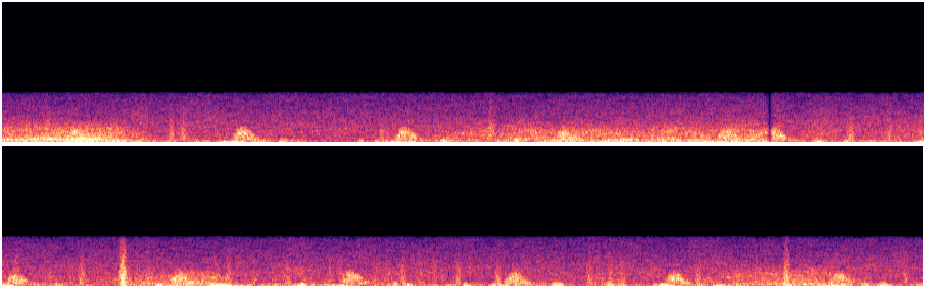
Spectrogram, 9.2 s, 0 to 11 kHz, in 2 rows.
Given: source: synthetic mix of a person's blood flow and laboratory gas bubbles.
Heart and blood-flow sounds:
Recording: Doppler ultrasound of blood flow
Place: subclavian vein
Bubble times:
3.34-3.39 s: bubbles
From the record:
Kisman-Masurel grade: 111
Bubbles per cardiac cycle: 1 to 2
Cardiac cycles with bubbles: 1 to 10%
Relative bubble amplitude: barely perceptible (0.100 to 0.250)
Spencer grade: 1 (occasional bubble signal discernible with the cardiac motion signal, with majority of cardiac periods free of bubbles)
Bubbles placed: anywhere in the cardiac cycle

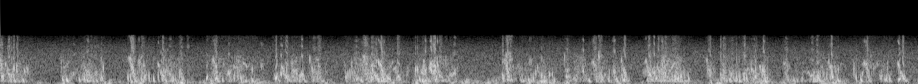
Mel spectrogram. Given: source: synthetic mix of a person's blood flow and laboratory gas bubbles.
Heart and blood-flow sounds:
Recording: Doppler ultrasound of blood flow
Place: precordium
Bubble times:
0.00-0.35 s: bubbles
0.58-1.07 s: bubbles
1.25-1.91 s: bubbles
2.04-2.66 s: bubbles
2.71-3.35 s: bubbles
3.42-4.60 s: bubbles
4.99-5.58 s: bubbles
5.63-6.33 s: bubbles
6.41-6.94 s: bubbles
7.04-7.73 s: bubbles
7.82-8.44 s: bubbles
8.50-9.12 s: bubbles
From the record:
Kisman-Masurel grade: 444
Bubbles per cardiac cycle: continuous sound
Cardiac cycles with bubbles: 100%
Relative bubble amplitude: maximal (0.775 to 0.999)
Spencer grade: 4 (maximum detectable bubble signal sounding continuously throughout systole and diastole of every cardiac period, and overriding the amplitude of the normal cardiac signals)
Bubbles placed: anywhere in the cardiac cycle

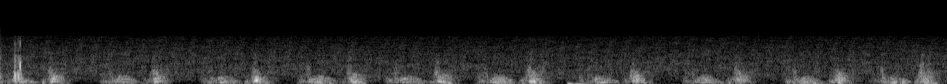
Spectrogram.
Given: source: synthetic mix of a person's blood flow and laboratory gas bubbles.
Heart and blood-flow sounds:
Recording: Doppler ultrasound of blood flow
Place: precordium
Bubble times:
0.00-0.06 s: bubbles
0.12-0.26 s: bubbles
From the record:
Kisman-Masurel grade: 223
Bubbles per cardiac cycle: several, 3 to 8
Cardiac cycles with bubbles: 10 to 50%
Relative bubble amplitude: loud (0.450 to 0.775)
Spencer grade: 2 (many but less than half of the cardiac periods contain bubble signals, singularly or in groups)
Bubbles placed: anywhere in the cardiac cycle

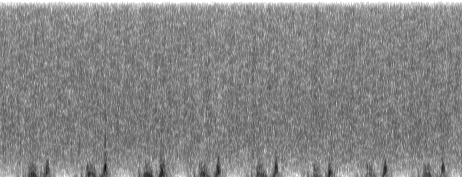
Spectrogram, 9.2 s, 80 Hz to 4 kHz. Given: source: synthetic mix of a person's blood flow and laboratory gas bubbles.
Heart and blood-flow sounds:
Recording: Doppler ultrasound of blood flow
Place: precordium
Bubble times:
9.20-9.25 s: bubbles
From the record:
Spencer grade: 2 (many but less than half of the cardiac periods contain bubble signals, singularly or in groups)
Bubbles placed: only in the low amplitude regions of the cardiac cycle

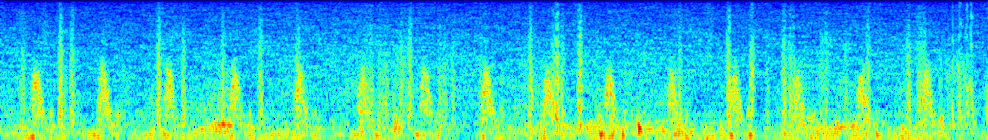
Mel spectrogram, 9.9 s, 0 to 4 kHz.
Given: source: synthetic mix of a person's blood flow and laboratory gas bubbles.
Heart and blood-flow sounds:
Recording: Doppler ultrasound of blood flow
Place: subclavian vein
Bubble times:
9.38-9.89 s: bubbles
From the record:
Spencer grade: 1 (occasional bubble signal discernible with the cardiac motion signal, with majority of cardiac periods free of bubbles)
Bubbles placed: anywhere in the cardiac cycle

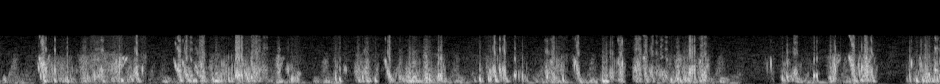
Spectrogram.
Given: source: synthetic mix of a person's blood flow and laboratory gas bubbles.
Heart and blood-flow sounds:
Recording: Doppler ultrasound of blood flow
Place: precordium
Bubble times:
0.00-0.03 s: bubbles
0.34-1.47 s: bubbles
1.72-3.02 s: bubbles
3.33-3.49 s: bubbles
3.53-4.49 s: bubbles
4.71-5.67 s: bubbles
5.71-5.85 s: bubbles
6.00-6.26 s: bubbles
6.32-7.12 s: bubbles
7.64-7.75 s: bubbles
7.79-8.21 s: bubbles
8.26-8.41 s: bubbles
8.46-8.78 s: bubbles
9.06-9.41 s: bubbles
From the record:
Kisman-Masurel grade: 444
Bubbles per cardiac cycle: continuous sound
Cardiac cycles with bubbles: 100%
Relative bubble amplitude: maximal (0.775 to 0.999)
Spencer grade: 4 (maximum detectable bubble signal sounding continuously throughout systole and diastole of every cardiac period, and overriding the amplitude of the normal cardiac signals)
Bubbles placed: only in the low amplitude regions of the cardiac cycle

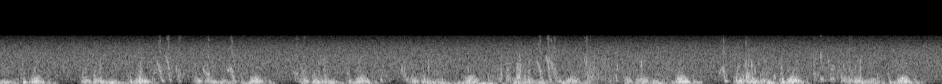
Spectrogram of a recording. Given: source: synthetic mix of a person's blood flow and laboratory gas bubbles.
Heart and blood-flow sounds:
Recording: Doppler ultrasound of blood flow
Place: precordium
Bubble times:
1.50-1.87 s: bubbles
2.01-2.15 s: bubbles
2.25-2.46 s: bubbles
2.92-3.37 s: bubbles
3.78-3.94 s: bubbles
3.98-4.12 s: bubbles
4.30-4.55 s: bubbles
4.61-4.80 s: bubbles
5.36-5.63 s: bubbles
5.80-5.96 s: bubbles
6.03-6.26 s: bubbles
6.44-6.51 s: bubbles
7.16-7.32 s: bubbles
7.40-7.71 s: bubbles
8.10-8.88 s: bubbles
From the record:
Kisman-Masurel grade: 221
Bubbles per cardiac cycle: several, 3 to 8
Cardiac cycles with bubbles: 10 to 50%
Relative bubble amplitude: barely perceptible (0.100 to 0.250)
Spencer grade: 2 (many but less than half of the cardiac periods contain bubble signals, singularly or in groups)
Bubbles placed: only in the low amplitude regions of the cardiac cycle

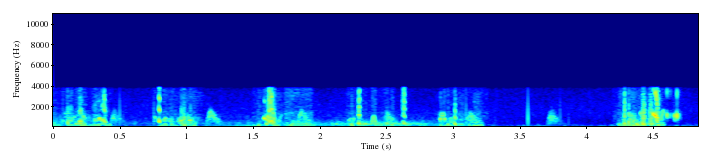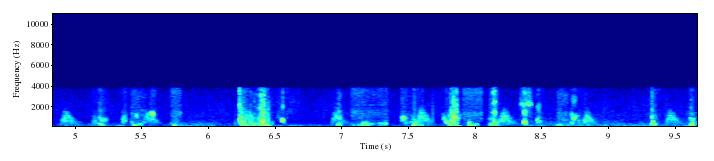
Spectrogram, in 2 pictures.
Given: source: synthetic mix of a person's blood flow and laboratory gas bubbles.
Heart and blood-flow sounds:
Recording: Doppler ultrasound of blood flow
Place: subclavian vein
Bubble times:
0.00-0.47 s: bubbles
0.75-1.13 s: bubbles
1.49-1.95 s: bubbles
2.20-2.58 s: bubbles
2.62-2.71 s: bubbles
2.87-3.27 s: bubbles
4.20-4.73 s: bubbles
5.12-5.25 s: bubbles
5.35-5.62 s: bubbles
5.71-5.80 s: bubbles
6.23-6.60 s: bubbles
6.95-7.03 s: bubbles
7.07-7.36 s: bubbles
7.45-7.62 s: bubbles
7.75-8.06 s: bubbles
8.10-8.21 s: bubbles
8.33-8.52 s: bubbles
8.61-8.86 s: bubbles
9.29-9.39 s: bubbles
9.59-9.67 s: bubbles
From the record:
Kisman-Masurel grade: 233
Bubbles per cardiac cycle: several, 3 to 8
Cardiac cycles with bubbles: 50 to 99%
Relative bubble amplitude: loud (0.450 to 0.775)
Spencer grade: 3 (all of the cardiac periods contain showers or single bubble signals, but not dominating or overriding the cardiac motion signals)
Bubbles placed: anywhere in the cardiac cycle

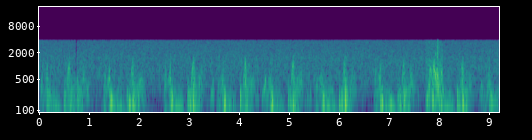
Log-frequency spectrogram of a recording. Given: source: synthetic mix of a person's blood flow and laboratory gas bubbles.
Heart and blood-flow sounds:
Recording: Doppler ultrasound of blood flow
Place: precordium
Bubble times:
7.72-8.11 s: bubbles
From the record:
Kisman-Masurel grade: 212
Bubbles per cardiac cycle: several, 3 to 8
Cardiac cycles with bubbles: 1 to 10%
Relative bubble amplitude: moderate (0.250 to 0.450)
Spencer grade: 1 (occasional bubble signal discernible with the cardiac motion signal, with majority of cardiac periods free of bubbles)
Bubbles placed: only in the low amplitude regions of the cardiac cycle

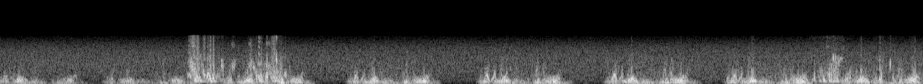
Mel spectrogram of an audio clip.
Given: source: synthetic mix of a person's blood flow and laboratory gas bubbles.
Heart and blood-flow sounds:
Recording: Doppler ultrasound of blood flow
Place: precordium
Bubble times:
1.86-2.38 s: bubbles
2.47-2.90 s: bubbles
8.10-8.54 s: bubbles
8.72-8.97 s: bubbles
From the record:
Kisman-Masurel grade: 223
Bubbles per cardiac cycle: several, 3 to 8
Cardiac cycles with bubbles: 10 to 50%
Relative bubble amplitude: loud (0.450 to 0.775)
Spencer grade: 2 (many but less than half of the cardiac periods contain bubble signals, singularly or in groups)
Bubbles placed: anywhere in the cardiac cycle

